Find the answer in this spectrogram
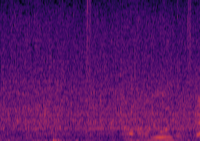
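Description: Creek water running steadily over shallow riffles, with a short voice exclamation near the end.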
